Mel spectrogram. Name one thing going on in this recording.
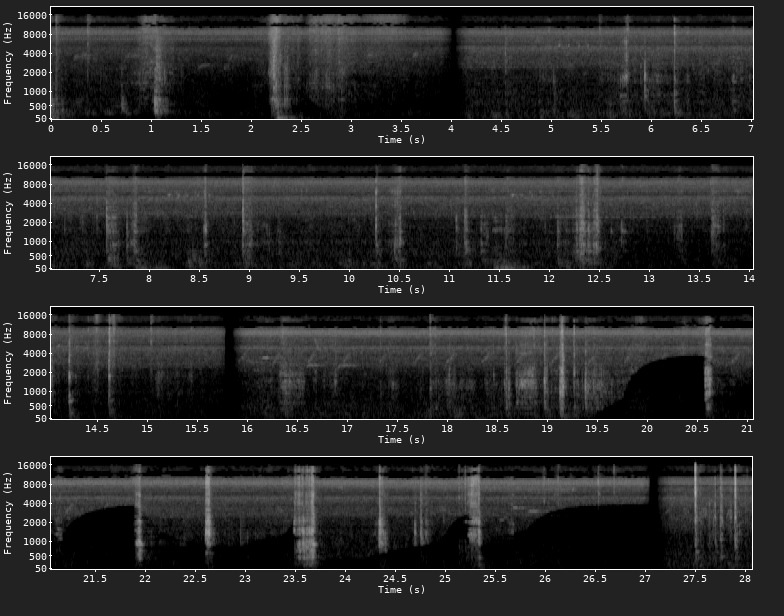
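Bamboo poles knock and clatter against each other.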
